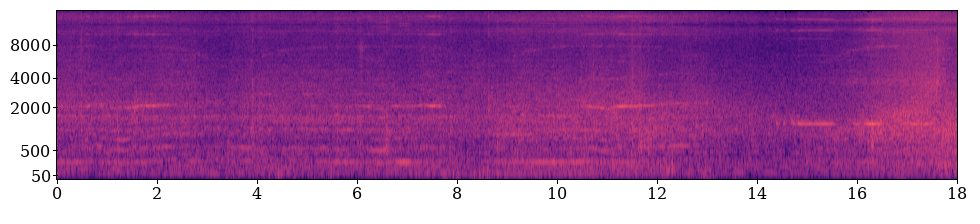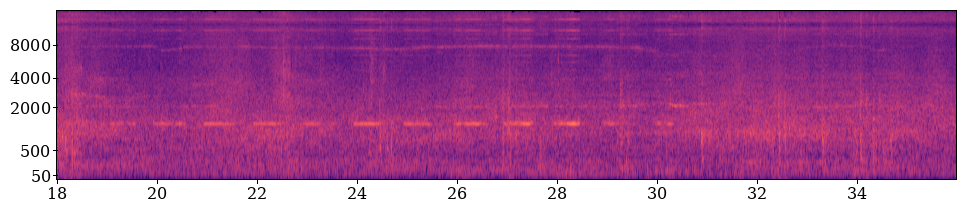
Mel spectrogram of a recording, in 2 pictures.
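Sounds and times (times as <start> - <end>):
excavator diesel engine: 0.0 - 35.9
reversing alarm beeping: 14.4 - 17.5, 18.4 - 30.7.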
